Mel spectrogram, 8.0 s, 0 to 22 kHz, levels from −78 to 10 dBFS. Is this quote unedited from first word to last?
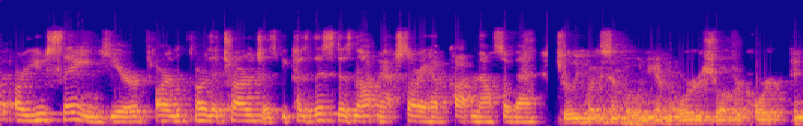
no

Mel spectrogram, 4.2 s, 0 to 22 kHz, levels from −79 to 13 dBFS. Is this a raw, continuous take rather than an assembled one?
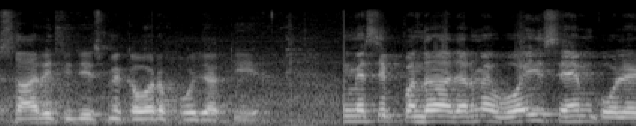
no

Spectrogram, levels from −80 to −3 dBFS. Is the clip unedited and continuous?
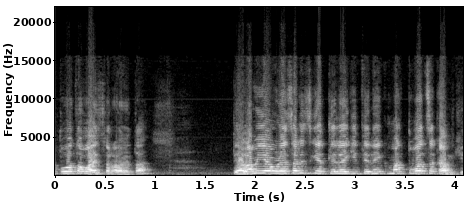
yes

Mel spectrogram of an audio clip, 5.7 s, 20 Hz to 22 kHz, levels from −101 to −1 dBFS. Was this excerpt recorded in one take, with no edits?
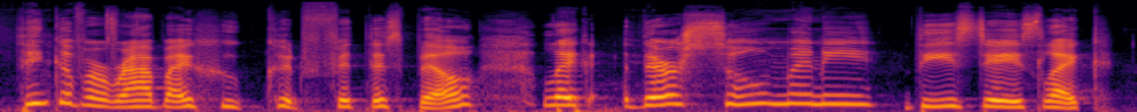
no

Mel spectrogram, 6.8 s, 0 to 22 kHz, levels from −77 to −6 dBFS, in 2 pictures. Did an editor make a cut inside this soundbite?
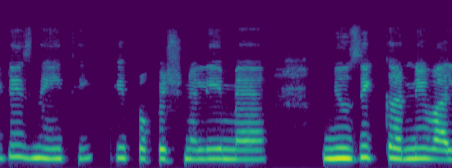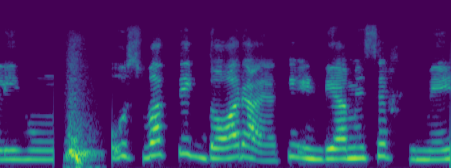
yes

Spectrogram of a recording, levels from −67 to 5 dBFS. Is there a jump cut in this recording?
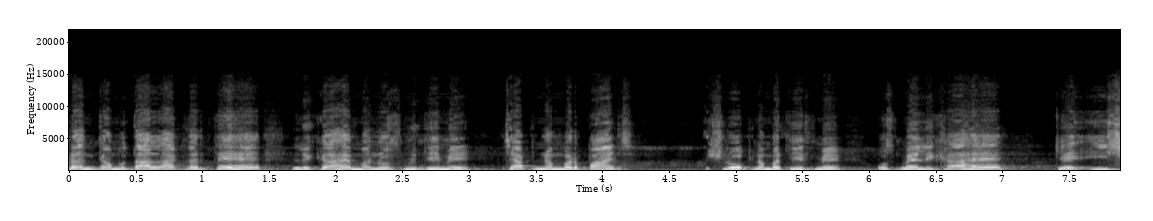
yes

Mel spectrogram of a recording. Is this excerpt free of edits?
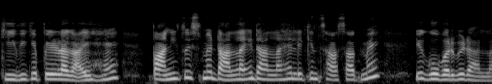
yes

